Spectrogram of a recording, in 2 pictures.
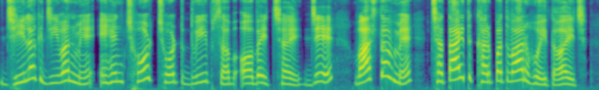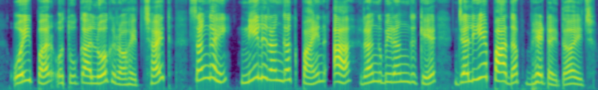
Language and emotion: Maithili, neutral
